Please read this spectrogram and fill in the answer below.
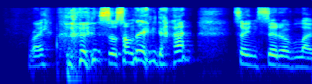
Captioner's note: chuckles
